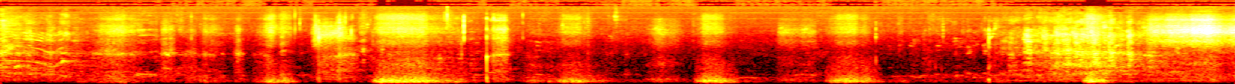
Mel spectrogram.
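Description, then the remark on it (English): A voice mimics snoring with a series of rough, rhythmic snorts and breathy exhales, repeating about every two seconds, fairly loud against a hazy background. “Don't even, you are snoring. And you want to keep snoring.”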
